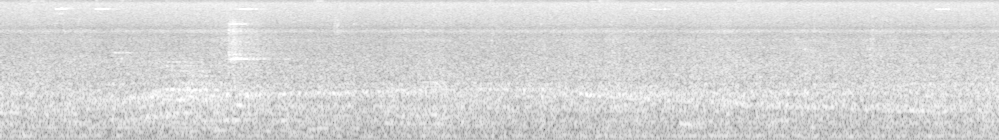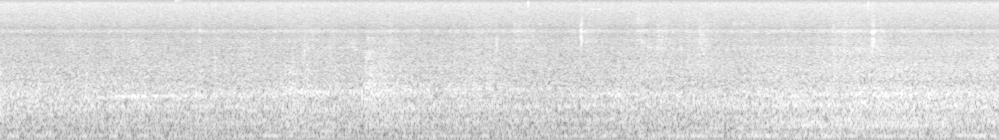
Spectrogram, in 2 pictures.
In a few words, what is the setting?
residential area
